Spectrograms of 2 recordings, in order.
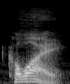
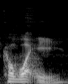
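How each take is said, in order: First: No glottal stop comes before the final syllable. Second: A glottal stop comes before the final syllable. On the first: This is the older form used by older locals. "they call it Kauai without the akina" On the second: This is the modern form of the name. "the modern form of that is Kauai"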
